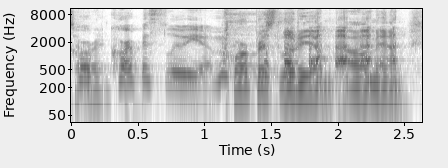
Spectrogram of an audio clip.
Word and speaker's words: corpus luteum: happens when women ovulate in the association with accordius lupum did I pronounce it Corpus corpus luteum oh man it's been a long day already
